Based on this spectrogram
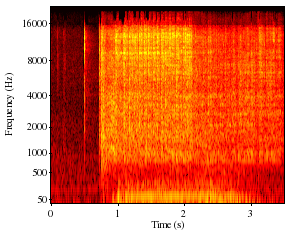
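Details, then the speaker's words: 2003 Polaris Sportsman 400 ATV being started to check charging output from the coil leads before fitting a new rectifier; brief crank, catches at once and settles into a steady idle; normal start. "That thing started right up."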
